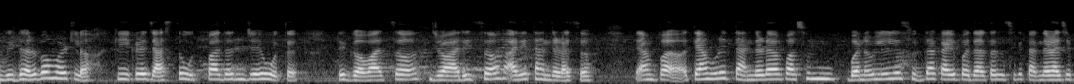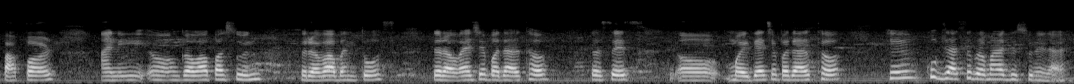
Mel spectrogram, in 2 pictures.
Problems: constant background noise, background conversations at intervals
